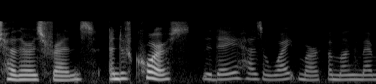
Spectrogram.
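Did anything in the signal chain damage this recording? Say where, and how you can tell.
No, nothing in the signal chain damaged this audio.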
